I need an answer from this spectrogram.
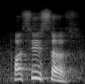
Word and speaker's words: facetious: टी का नियम number 2 है, यदि किसी वर्ड में टी के बाद IOUS आए तो हम टी का उच्चारण सस करते हैं।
